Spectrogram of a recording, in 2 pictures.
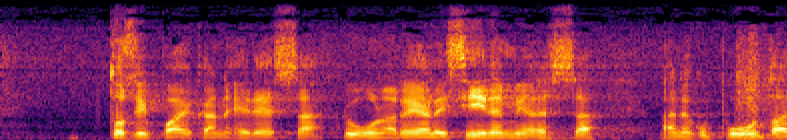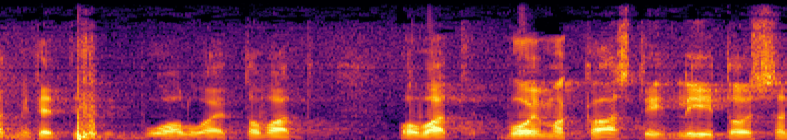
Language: Finnish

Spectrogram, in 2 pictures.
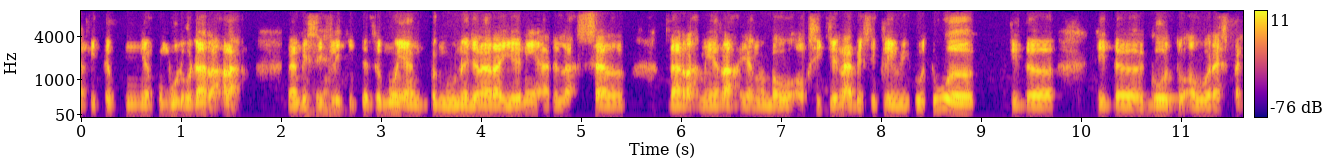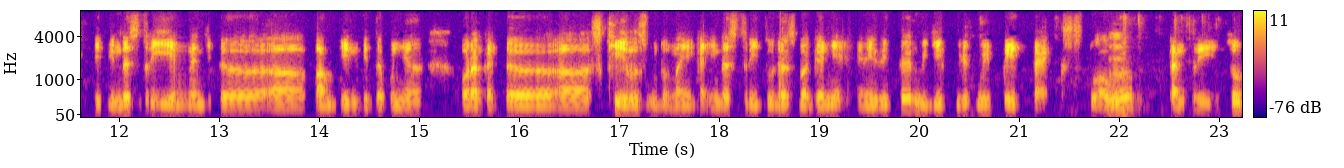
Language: Malay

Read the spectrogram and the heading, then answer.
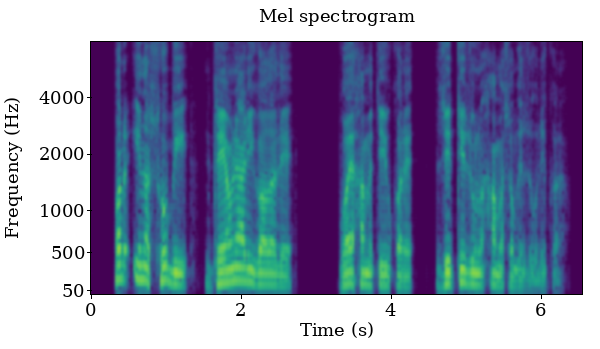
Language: Kullu Pahari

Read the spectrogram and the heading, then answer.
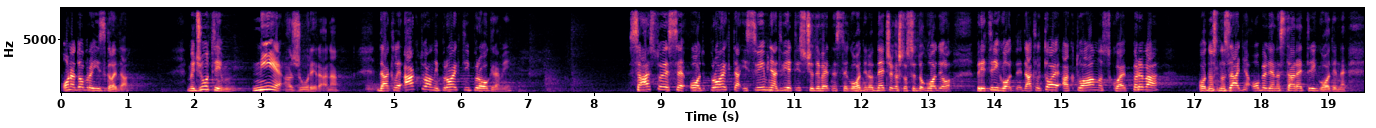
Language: Croatian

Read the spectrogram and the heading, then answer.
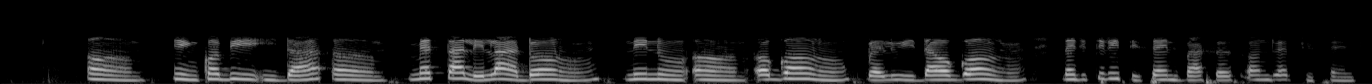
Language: Yoruba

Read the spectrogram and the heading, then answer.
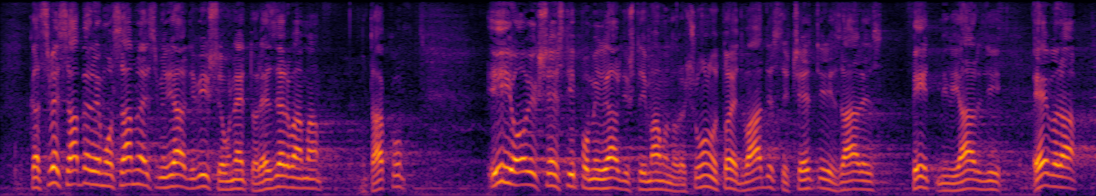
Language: Serbian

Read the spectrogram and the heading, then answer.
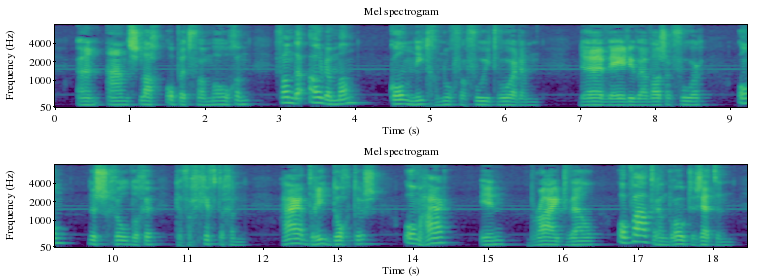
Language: Dutch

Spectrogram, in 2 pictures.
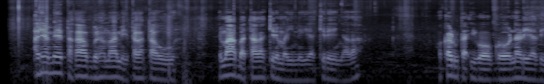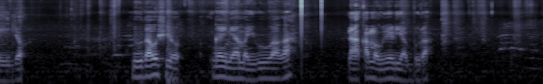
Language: Kikuyu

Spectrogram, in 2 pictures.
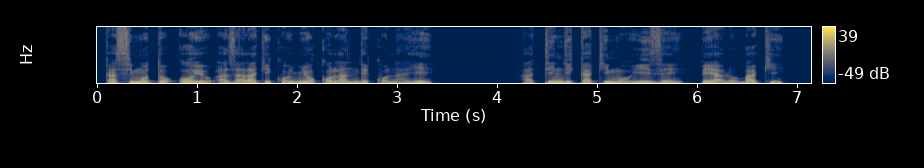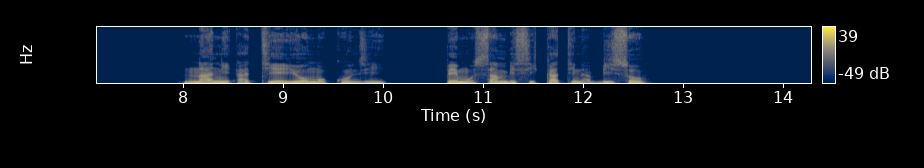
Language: Lingala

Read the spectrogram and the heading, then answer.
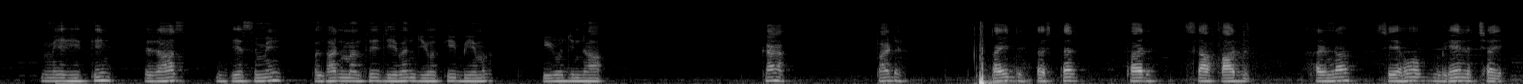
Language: Maithili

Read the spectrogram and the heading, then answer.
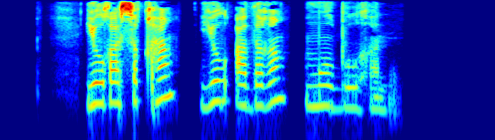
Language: Bashkir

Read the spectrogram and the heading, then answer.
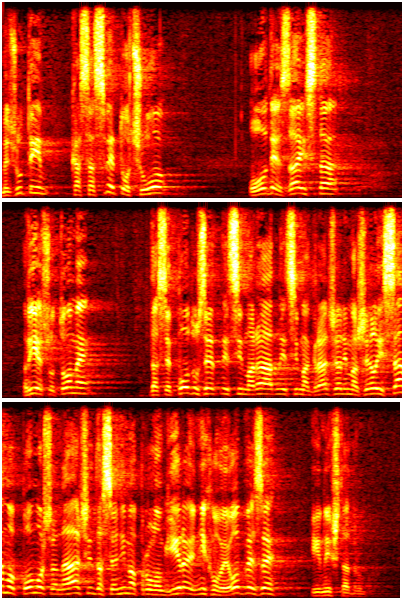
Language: Croatian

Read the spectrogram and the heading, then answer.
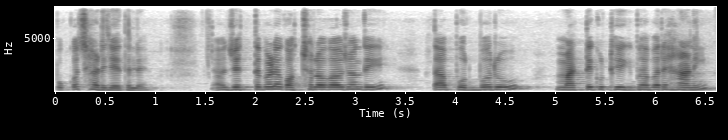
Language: Odia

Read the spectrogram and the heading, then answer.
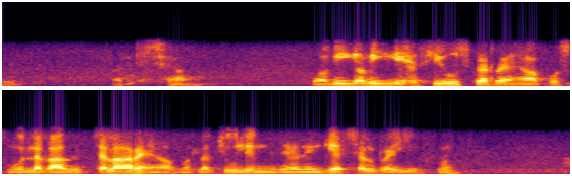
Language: Hindi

